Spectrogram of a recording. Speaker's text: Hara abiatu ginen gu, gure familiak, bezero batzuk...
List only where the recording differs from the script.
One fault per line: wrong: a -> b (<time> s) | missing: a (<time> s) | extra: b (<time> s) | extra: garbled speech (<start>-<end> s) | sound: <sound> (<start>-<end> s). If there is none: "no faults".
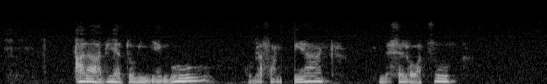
sound: dropout (2.8-2.9 s)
